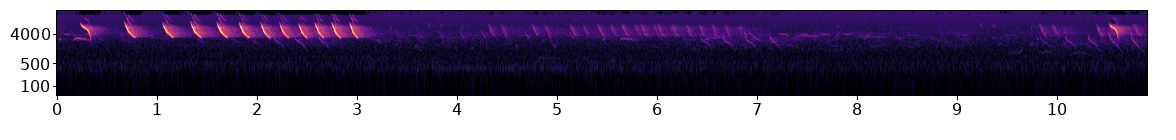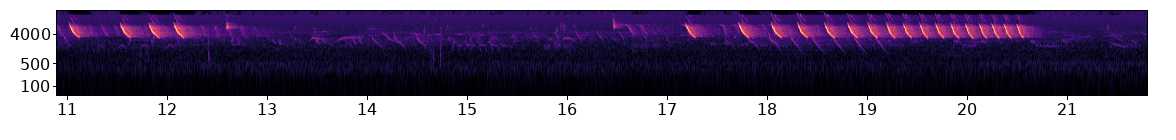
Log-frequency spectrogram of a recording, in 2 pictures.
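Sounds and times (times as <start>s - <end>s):
olive sparrow song in early morning in Texas: 0.0s - 21.7s.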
